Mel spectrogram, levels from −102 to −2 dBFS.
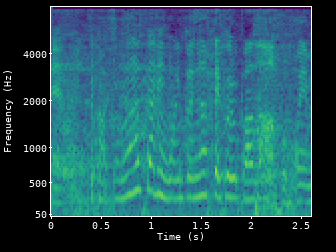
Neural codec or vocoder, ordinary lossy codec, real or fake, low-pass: codec, 16 kHz, 4 kbps, FunCodec, trained on Chinese and English, 50 frames a second; none; fake; none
